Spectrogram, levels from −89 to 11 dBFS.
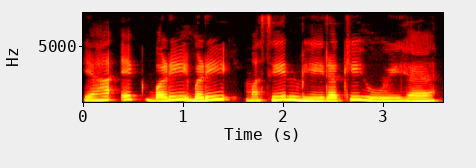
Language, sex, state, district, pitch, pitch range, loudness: Hindi, female, Jharkhand, Garhwa, 260 Hz, 235-295 Hz, -11 LUFS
